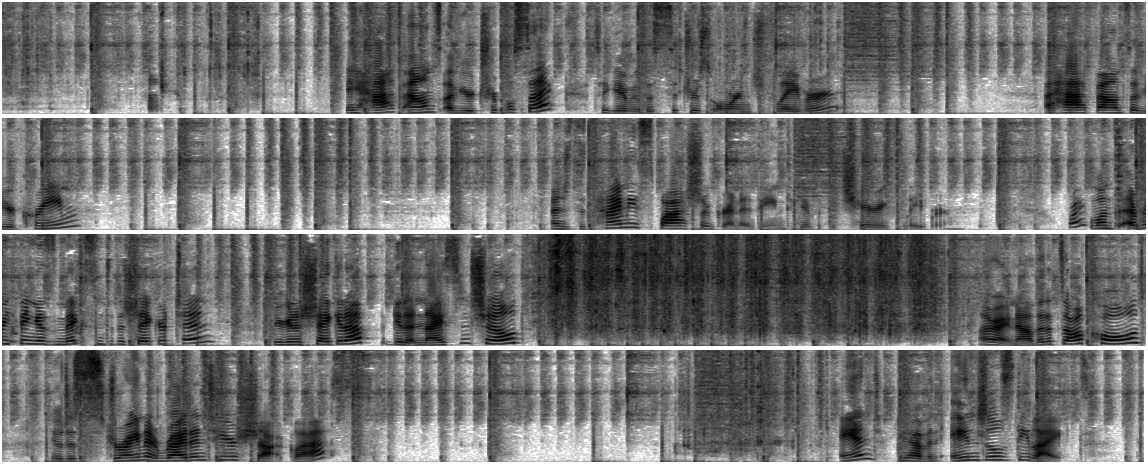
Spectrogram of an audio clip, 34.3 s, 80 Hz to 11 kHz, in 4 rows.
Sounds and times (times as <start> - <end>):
Music: 0.0 - 34.3
Speech: 2.6 - 6.3, 7.8 - 9.2, 12.7 - 15.7, 16.6 - 21.1, 24.5 - 28.4, 32.0 - 33.9.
